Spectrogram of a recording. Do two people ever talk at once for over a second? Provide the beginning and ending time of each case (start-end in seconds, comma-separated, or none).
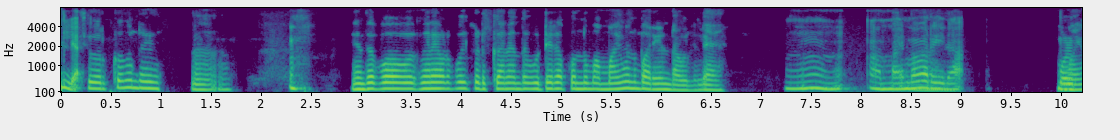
none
